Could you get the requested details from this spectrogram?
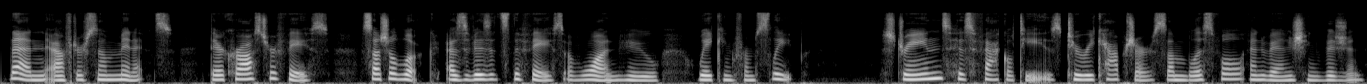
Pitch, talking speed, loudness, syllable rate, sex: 215 Hz, 135 wpm, -18 LUFS, 4.1 syllables/s, female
